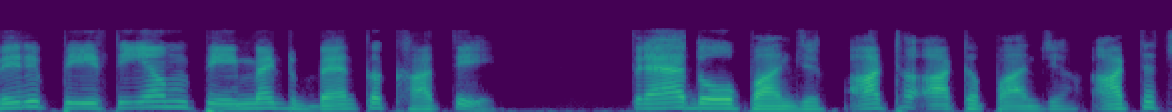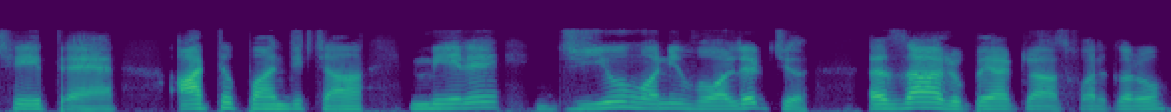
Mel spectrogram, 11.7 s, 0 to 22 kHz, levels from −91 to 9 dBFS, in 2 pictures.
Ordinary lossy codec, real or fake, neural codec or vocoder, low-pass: none; fake; codec, 16 kHz, 1 kbps, X-Codec, HuBERT features, trained on general audio; 7.2 kHz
